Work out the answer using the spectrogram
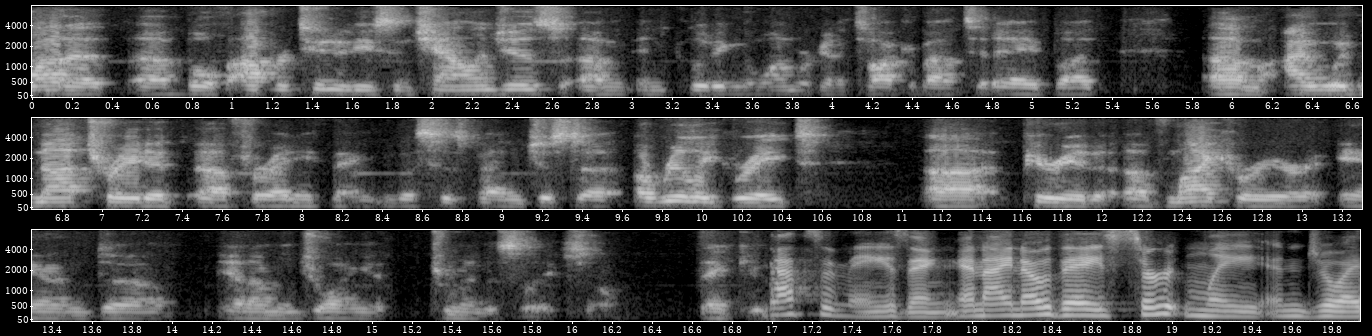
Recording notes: we share our webinar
